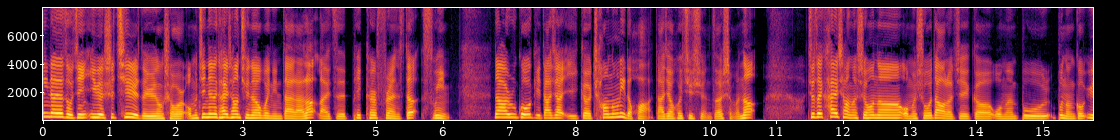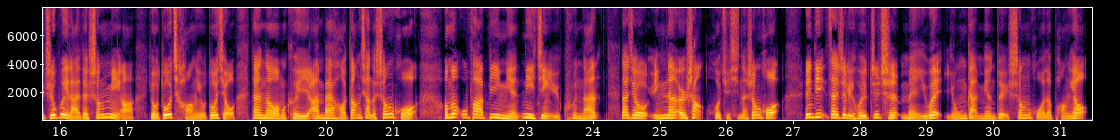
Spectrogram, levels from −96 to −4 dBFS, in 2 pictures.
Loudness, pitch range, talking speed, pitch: -17 LUFS, 155-200 Hz, 310 characters per minute, 180 Hz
